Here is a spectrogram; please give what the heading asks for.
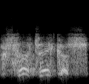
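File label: Serbian attack position mood low, speech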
